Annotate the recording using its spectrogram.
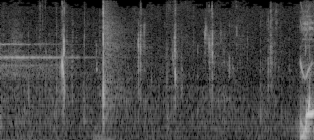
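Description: Quiet eating sounds: people chewing, with a few faint sharp clicks and taps of chopsticks and plastic containers.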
